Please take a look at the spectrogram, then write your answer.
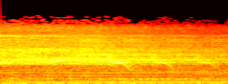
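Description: A strange scream rings out on entering a forbidden haunted house at night, a loud sustained shriek that wavers and slowly fades, heard alone without any talk.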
